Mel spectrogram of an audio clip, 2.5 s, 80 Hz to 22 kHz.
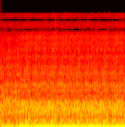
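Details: L322 Range Rover 4.4 TDV8 just started after reconnecting a detached intercooler-to-plenum inlet hose: steady, even diesel idle with a smooth low rumble, no misses or hunting and no smoke; normal idle, the air leak fixed.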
